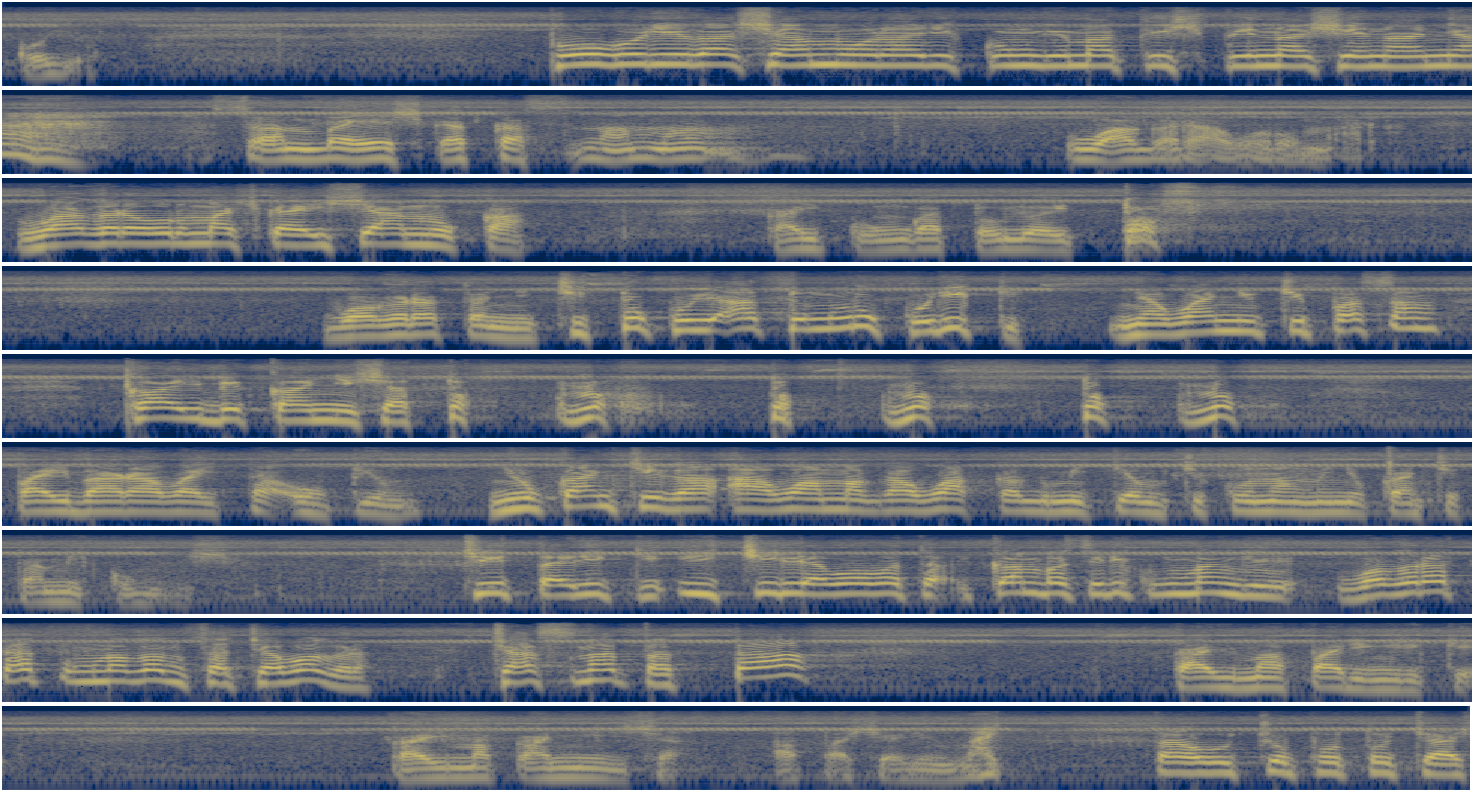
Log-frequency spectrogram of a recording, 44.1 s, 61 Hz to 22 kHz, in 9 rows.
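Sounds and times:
woman talking: 0.0s - 0.4s, 1.8s - 7.6s, 8.5s - 11.6s, 12.3s - 14.0s, 15.8s - 23.9s, 24.5s - 30.3s, 30.9s - 37.2s, 38.2s - 39.3s, 40.5s - 44.0s
high-pitched insect drone: 0.0s - 44.0s.

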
